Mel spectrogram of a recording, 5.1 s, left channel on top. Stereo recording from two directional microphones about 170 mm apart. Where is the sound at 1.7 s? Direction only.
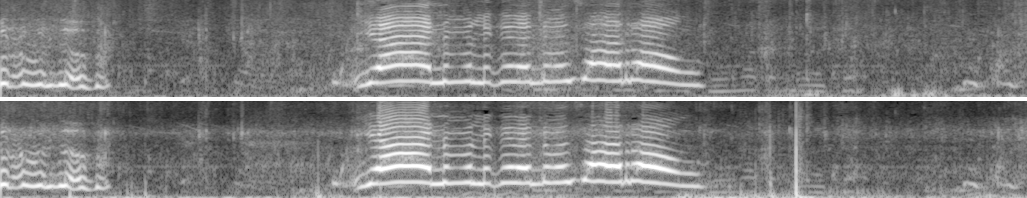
20° left (ahead or behind).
